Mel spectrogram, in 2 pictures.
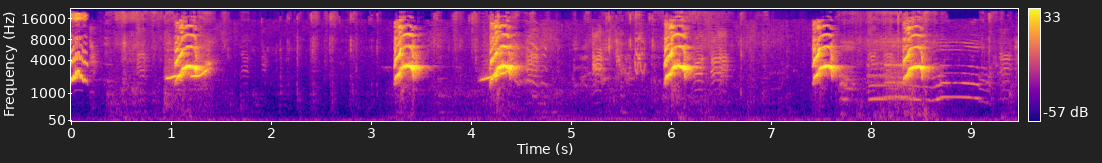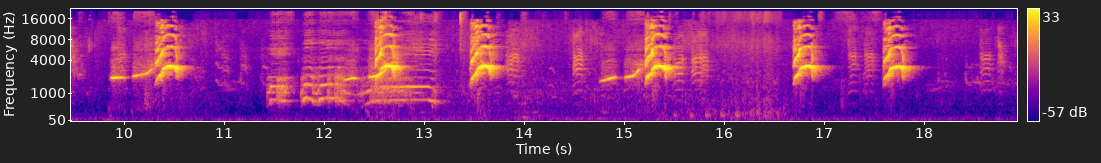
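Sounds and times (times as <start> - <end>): cockatiel warbling: 0.0 - 0.3
cockatiel chirping: 0.0 - 1.5, 3.2 - 6.6.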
